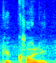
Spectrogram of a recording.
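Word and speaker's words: bucolic: 뷰컬릭 뷰컬릭 뷰컬릭이라고 읽는다.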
